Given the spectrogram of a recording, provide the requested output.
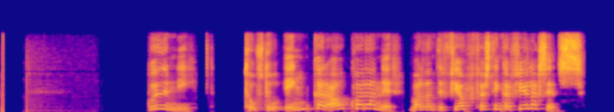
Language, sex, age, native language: Icelandic, female, 40-49, Icelandic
